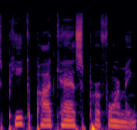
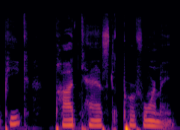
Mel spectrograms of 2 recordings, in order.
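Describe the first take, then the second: First: Slow drawn-out. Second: Stretched vocal warm-up delivery; slow drawn-out, softer. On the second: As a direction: draw each word out slowly. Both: Pretend. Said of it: "vocal warm-up things".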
